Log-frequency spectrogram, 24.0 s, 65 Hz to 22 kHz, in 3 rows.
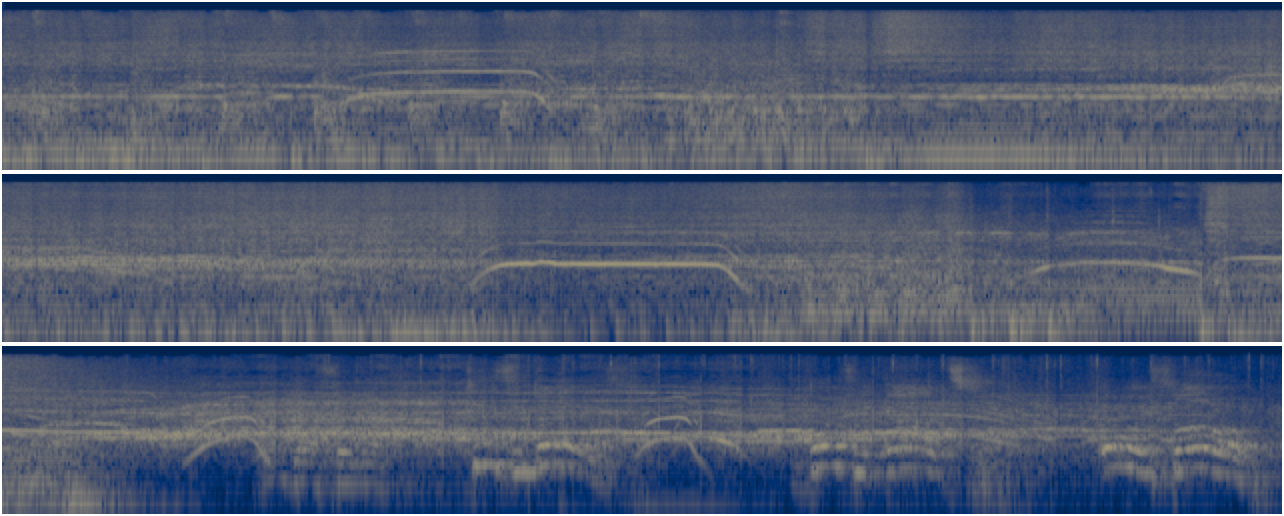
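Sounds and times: live rock band playing: 0.0 - 16.9
audience whooping and cheering: 0.0 - 24.0.

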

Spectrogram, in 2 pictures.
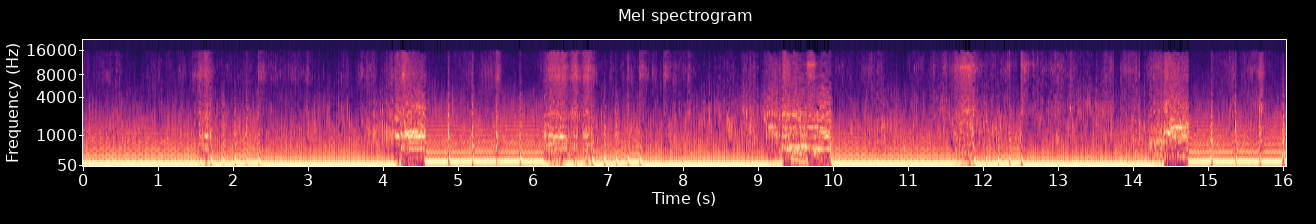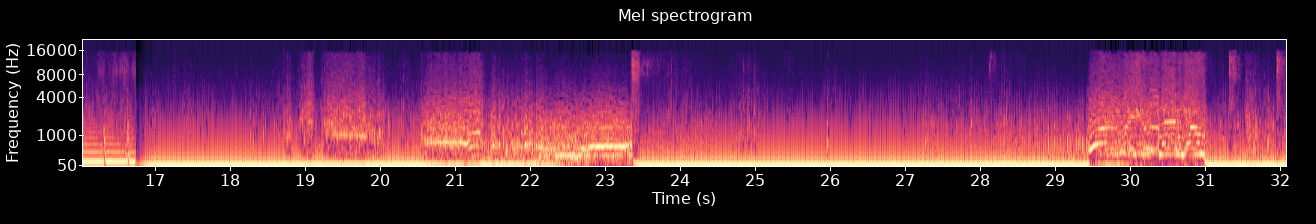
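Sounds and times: loud music with deep bass: 0.0 - 32.0.

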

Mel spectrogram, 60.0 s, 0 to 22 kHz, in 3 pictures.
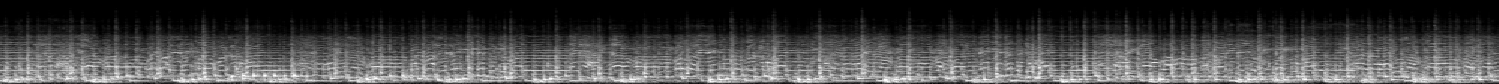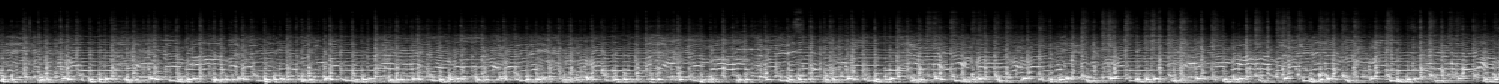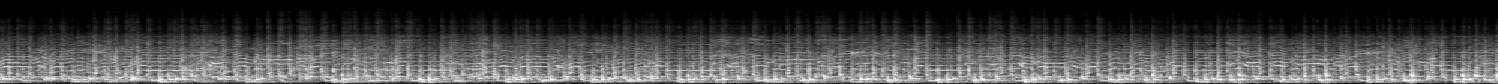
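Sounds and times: dense drumming and percussion: 0.0 - 59.9.

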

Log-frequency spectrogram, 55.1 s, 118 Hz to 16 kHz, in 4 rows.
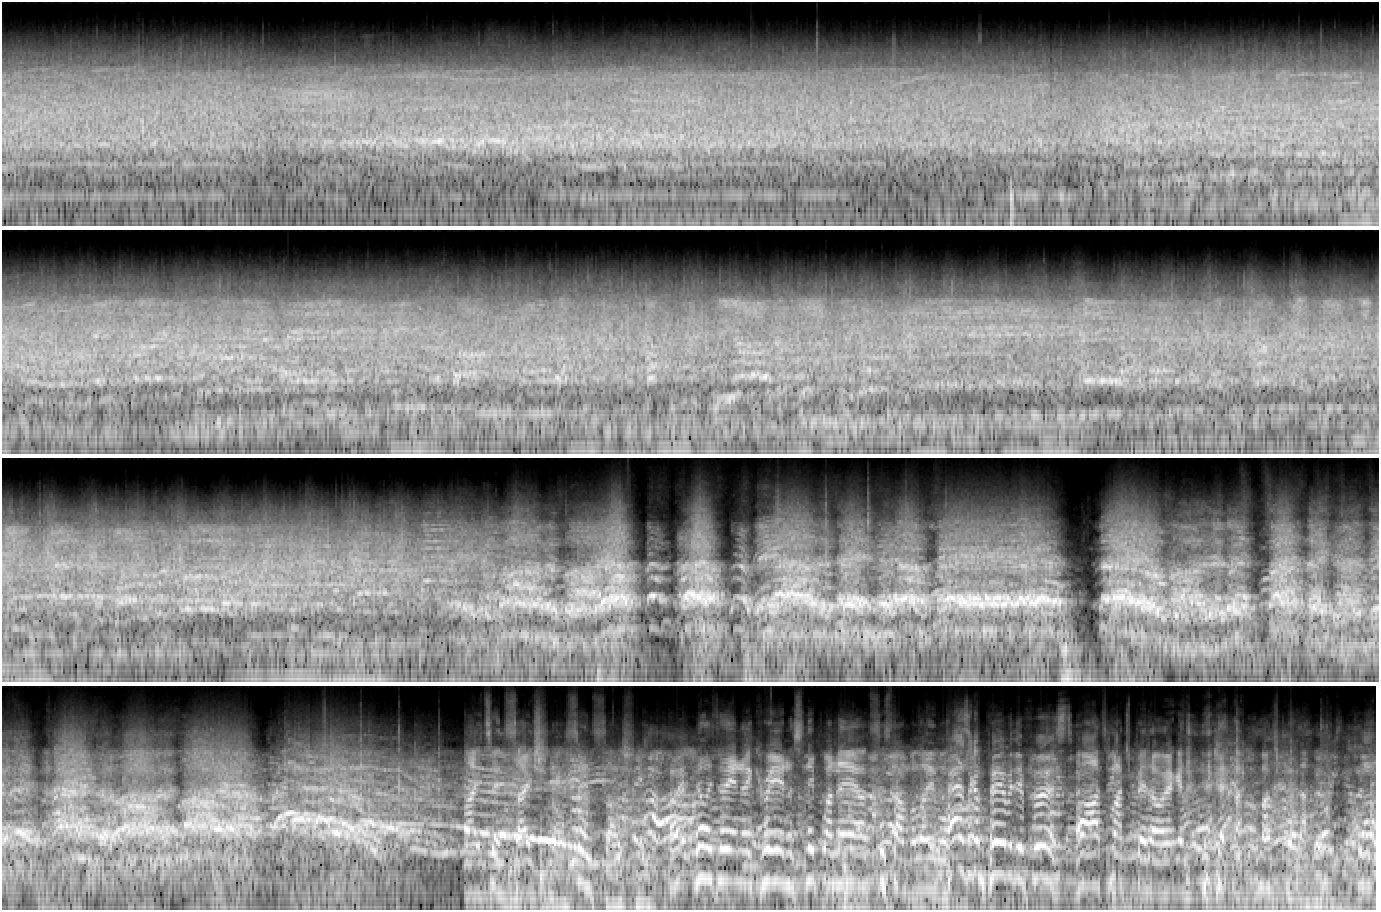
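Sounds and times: stadium crowd cheering: 0.0 - 55.0
men chanting and singing in unison: 11.9 - 44.0.

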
